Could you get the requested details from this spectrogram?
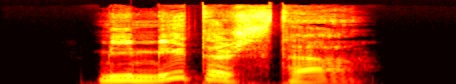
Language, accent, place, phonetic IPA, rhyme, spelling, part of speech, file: German, Germany, Berlin, [miˈmeːtɪʃstɐ], -eːtɪʃstɐ, mimetischster, adjective, De-mimetischster.ogg
- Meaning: inflection of mimetisch: 1. strong/mixed nominative masculine singular superlative degree 2. strong genitive/dative feminine singular superlative degree 3. strong genitive plural superlative degree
